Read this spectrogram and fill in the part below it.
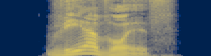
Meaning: werewolf
- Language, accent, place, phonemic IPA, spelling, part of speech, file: German, Germany, Berlin, /ˈveːrˌvɔlf/, Werwolf, noun, De-Werwolf.ogg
